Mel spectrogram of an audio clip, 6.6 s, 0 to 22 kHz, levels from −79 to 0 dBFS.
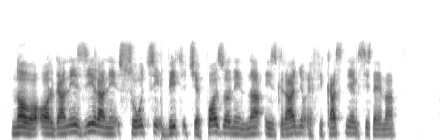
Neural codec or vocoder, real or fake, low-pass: none; real; 7.2 kHz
